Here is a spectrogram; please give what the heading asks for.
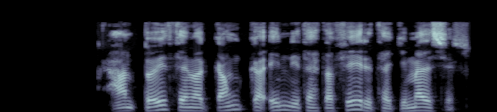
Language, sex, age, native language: Icelandic, male, 40-49, Icelandic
